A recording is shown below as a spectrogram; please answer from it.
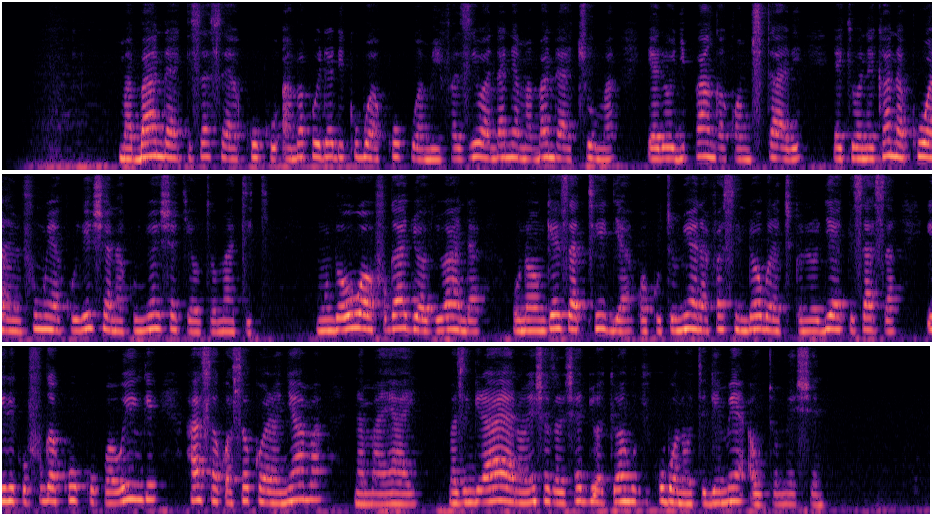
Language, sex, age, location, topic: Swahili, female, 18-24, Dar es Salaam, agriculture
